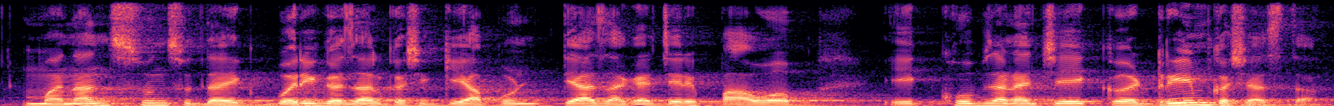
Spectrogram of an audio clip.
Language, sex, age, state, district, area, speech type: Goan Konkani, male, 18-30, Goa, Tiswadi, rural, spontaneous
